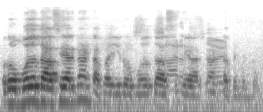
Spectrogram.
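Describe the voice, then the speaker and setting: A man's voice: mid-range voice, very fast, a little mellow. A man chatting casually on a game stream, explaining things step by step and checking that his listener follows. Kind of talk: casual chat on a game watch party stream.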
